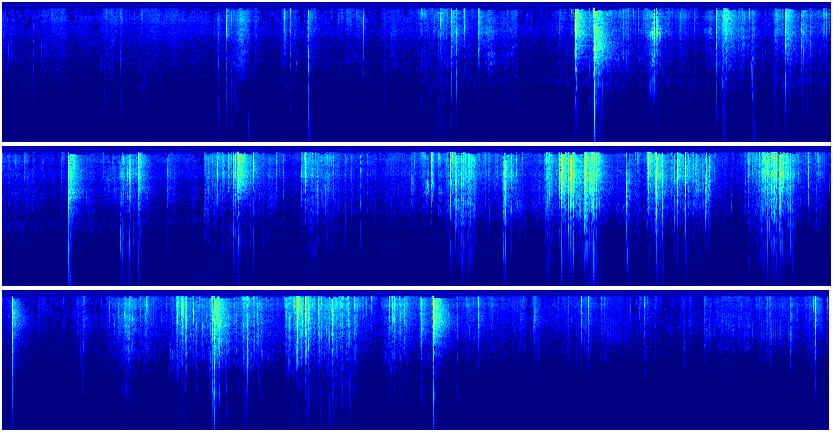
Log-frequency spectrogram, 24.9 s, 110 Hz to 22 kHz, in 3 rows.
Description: Walking on branches
Duration - 24 s Environment - Open air, breathing, birds, and flies, body movements rubbing of clothes. Description - Walking, breaking snapping branches twigs, footsteps, motion, wind, breathing, uneven steps.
